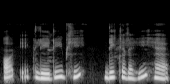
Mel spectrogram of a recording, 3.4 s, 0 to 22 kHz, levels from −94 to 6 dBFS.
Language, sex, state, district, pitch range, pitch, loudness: Hindi, female, Chhattisgarh, Raipur, 215-250 Hz, 235 Hz, -18 LUFS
